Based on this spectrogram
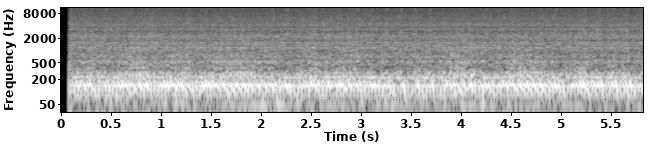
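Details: VW ABA engine swap idling with a bad misfire: lumpy, uneven idle with irregular stumbles; fuel pressure bouncing, owner unsure if normal or a failed injector or fuel pump.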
